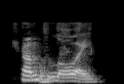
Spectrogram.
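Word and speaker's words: Trompe-l'œil: Those pictures, now, you would call those pictures Trump Leol. – Thank you. I never can pronounce those things well, so I said Trump Loy is how it's pronounced.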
